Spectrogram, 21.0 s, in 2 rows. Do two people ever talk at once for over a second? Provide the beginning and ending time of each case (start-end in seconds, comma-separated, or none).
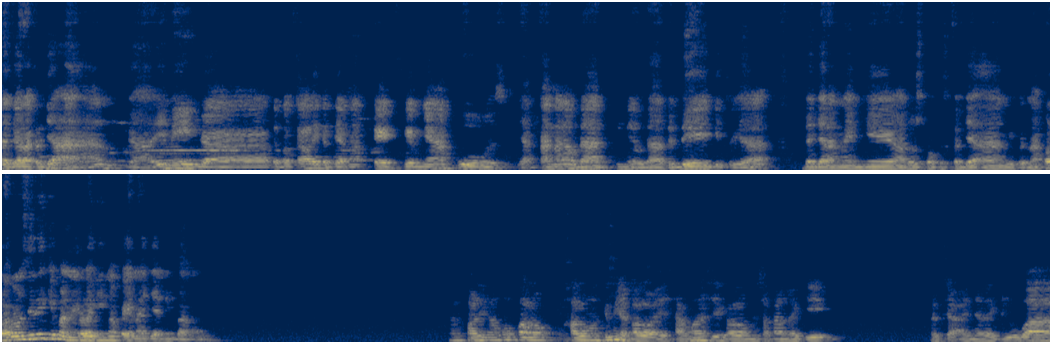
none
